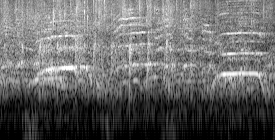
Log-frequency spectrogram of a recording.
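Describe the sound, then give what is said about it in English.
A group of people asked to act as a crowd cheers in a steady, noisy roar, with a few higher shouts and whoops rising and falling above it, holding an even loudness for about four seconds. “So let's hear the big cheering.”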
